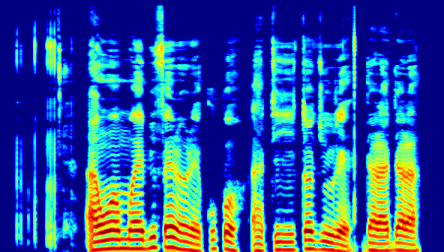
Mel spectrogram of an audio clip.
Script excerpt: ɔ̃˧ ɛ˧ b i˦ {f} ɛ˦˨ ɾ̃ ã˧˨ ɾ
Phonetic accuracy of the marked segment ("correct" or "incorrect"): correct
